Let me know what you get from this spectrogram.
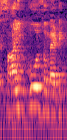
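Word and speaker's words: psychosomatic: पी यहां पे silent है, साइकोसोमैटिक problem, stress related problem.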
